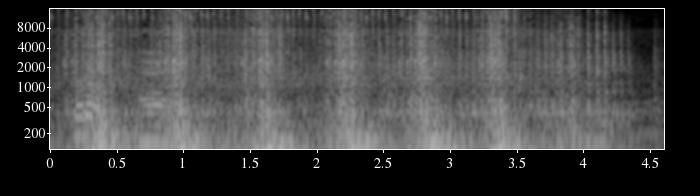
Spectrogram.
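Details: Chevrolet Labo LPGi LPG delivery truck, about 200,000 km, short city trips, started cold after long parking with no fault codes: uneven idle surging about twice a second; rough cold idle.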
